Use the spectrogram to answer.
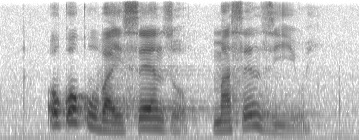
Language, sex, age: Xhosa, male, 19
